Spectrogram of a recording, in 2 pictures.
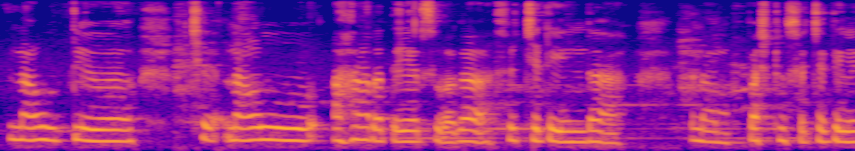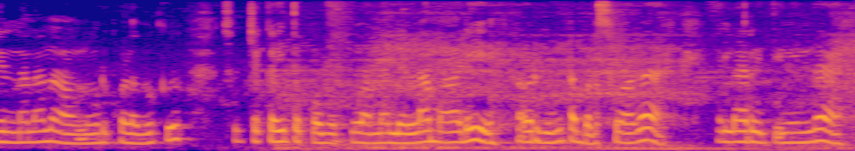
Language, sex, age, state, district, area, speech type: Kannada, female, 45-60, Karnataka, Koppal, rural, spontaneous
